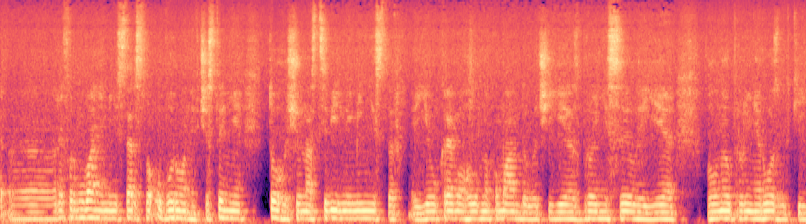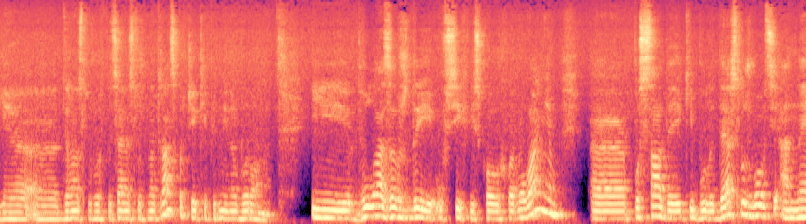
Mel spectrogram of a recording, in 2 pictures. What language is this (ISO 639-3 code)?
ukr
